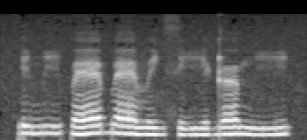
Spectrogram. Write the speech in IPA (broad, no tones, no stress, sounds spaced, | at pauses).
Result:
ɾ i m iː p ɛː b ɛː v e ʎ s iː ɖ œː m i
